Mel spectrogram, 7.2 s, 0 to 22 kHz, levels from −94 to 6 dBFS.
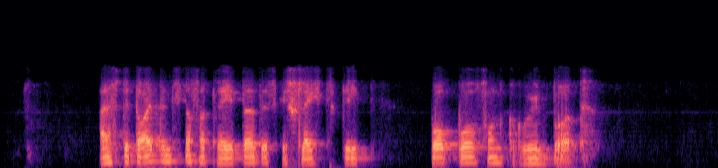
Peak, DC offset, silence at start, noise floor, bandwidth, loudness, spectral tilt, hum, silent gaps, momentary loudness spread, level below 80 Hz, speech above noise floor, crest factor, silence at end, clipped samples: -2 dBFS; under 0.1%; 1 s; -78 dBFS; 5 kHz; -20 LUFS; -5.5 dB/octave; none; none; 8 LU; -48 dBFS; 59 dB; 20 dB; 1.25 s; under 0.1%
